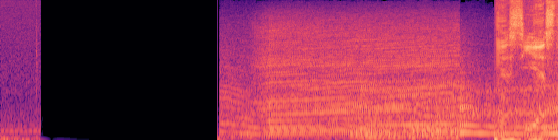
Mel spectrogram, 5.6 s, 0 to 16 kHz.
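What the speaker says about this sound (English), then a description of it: "I got the E30 M3, the OG M3, the cool car, and I got to drive it." Engine of a BMW E30 M3 revs and drones steadily, rising in pitch as it accelerates, loud and close, after a brief silent gap, with a harsher burst near the end.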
